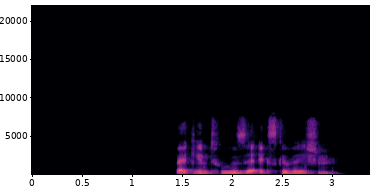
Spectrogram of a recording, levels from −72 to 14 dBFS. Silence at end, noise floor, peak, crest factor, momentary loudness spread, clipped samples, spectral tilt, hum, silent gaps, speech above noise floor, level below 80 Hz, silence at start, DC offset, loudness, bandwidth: 0.35 s; -77 dBFS; -4 dBFS; 22 dB; 11 LU; under 0.1%; -5 dB/octave; none; none; 53 dB; -68 dBFS; 1.45 s; under 0.1%; -24 LUFS; 8 kHz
